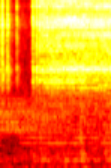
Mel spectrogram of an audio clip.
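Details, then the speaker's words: Bicycle with newly installed Shimano Deore crankset, pedals not yet fitted: soft clicks then fast even ratcheting buzz as cranks spin; drivetrain running smoothly and freely. "Sounds good. Working good. And I just got to install some pedals on there and"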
